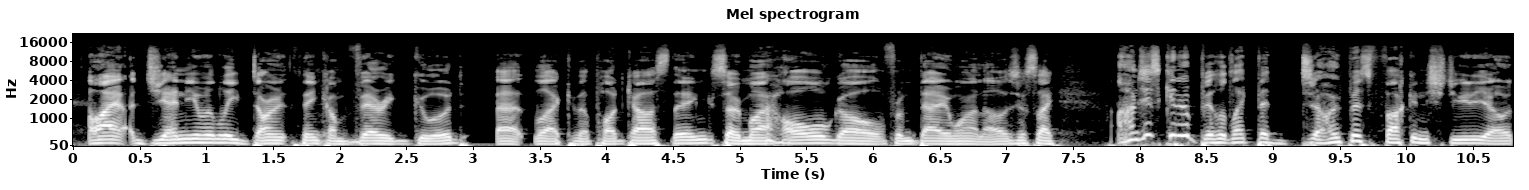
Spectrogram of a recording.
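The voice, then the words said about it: Australian accent. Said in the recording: “the sweet Australian accent ... it sounds really nice”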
